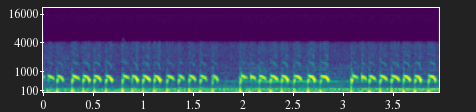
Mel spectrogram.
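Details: Screech owls, a pair checking out a nest box in a yard in November; fast trilled runs of short hooting notes, several bursts with brief pauses between, over a low steady hum.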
